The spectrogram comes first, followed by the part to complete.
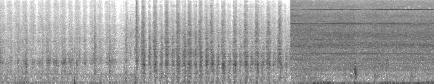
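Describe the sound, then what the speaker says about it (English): Rhythmic back-and-forth scratching strokes rough up a surface up close, then a loud, steady vacuum cleaner roar takes over the last few seconds. "And it's this side that I want to scratch up."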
